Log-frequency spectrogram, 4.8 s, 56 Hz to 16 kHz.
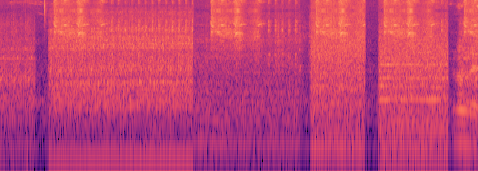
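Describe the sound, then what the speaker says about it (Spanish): Tractor engine in the Farming Simulator 2013 video game, a steady loud droning rumble that cuts out briefly several times and returns at shifting pitch as the vehicle drives; no talking. "Y como tenemos un tractor ahí, vamos a darle este a conducir ahora."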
